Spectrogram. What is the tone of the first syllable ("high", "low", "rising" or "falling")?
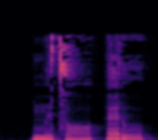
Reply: low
